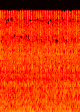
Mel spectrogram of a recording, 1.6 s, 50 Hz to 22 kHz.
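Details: 2003 Toyota Vios manual: idle uneven with a faint irregular stumble under a steady engine hum; misfire at idle, cause not identified.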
